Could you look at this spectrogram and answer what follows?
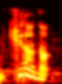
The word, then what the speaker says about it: キラナ: 本日のゲストは癒し空間キラナ代表の阿部ここみさんです。よろしくお願いします。 – よろしくお願いいたします。 – キラアと書いてキラナと読むんですね。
